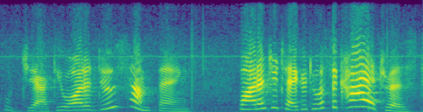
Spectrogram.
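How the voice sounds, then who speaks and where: A woman playing a brisk, practical friend in a 1950s radio comedy. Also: sits high, huge pitch swings, background noise. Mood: brisk, concerned.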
